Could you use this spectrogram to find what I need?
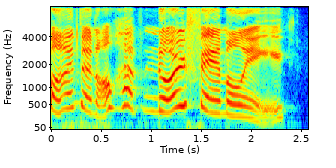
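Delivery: mock small child in full tantrum, high, drawn-out. Retelling a child's big tantrum: imitating a child's tantrum. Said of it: "having a big tantrum and was like".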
